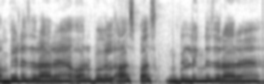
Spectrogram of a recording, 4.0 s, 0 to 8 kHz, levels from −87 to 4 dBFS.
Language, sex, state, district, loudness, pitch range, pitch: Hindi, female, Haryana, Rohtak, -11 LUFS, 280-290 Hz, 285 Hz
